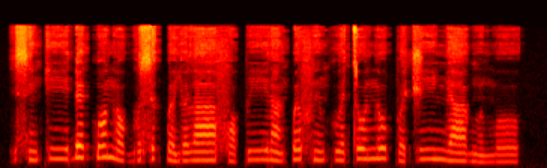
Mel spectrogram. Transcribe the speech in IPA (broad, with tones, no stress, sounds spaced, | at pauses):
s ĩ˨ k iː˧ ɗ ɛ˦ ɡ͡b ɔ˦ n ɔ˨ ɡʷ ə˧ s ə˦ k͡p ə˨ j ə˧ l aː˧ f ɔ˨ p iː˧ ɾ ã˨ k͡p ə˦ f ĩ˧ kʷ ɛ˧ t o˦ n o˦ p ə˨ t͡ʃ iː˦ ɲ aː˧ ɡʷ ĩ˨ m o˧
